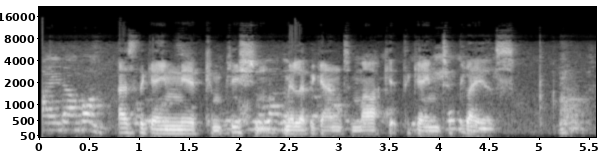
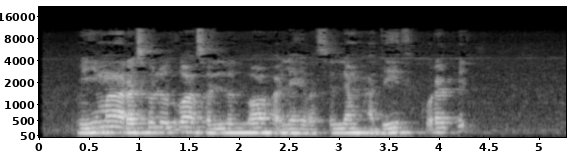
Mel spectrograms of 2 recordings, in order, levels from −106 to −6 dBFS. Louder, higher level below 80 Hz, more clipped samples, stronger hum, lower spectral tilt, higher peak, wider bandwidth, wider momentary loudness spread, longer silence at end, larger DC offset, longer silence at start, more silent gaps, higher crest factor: first, -17 LUFS vs -24 LUFS; about the same, -56 dBFS vs -60 dBFS; neither; neither; second, -4 dB/octave vs -7.5 dB/octave; first, -2 dBFS vs -6 dBFS; second, 9.4 kHz vs 11.5 kHz; about the same, 9 LU vs 9 LU; second, 0.05 s vs 1.05 s; neither; second, 0 s vs 0.4 s; neither; about the same, 16 dB vs 18 dB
